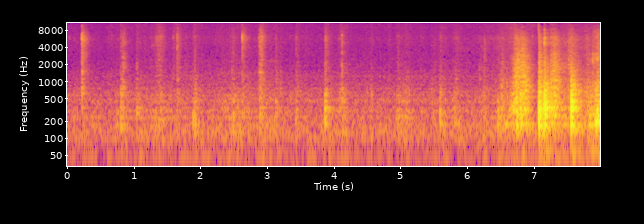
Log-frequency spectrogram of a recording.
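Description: Light scattered clicks and taps of hands working on the back of a shadow box frame lying face down on a wooden table. About seven seconds in, louder knocking and scraping as the box is handled and stood upright.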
